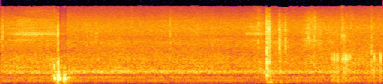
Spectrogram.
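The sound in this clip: Honey bees buzz at an open hive in a steady, dense drone that holds throughout, broken by a couple of sharp knocks.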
